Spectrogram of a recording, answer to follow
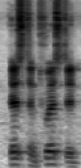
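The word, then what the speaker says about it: PIST'N Twisted: It's spelled PIST''N, Twisted Garage. But if you say pissed, like you're angry, and twisted, piston twisted, that's what it's supposed to be.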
